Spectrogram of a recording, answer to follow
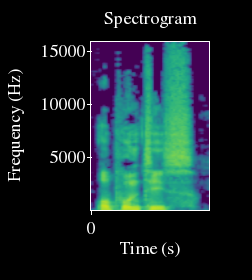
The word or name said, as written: Opountis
